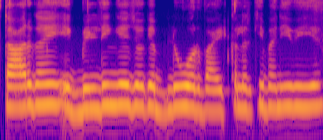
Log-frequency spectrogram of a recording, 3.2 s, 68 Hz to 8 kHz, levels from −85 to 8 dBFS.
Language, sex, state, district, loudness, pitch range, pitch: Hindi, female, Madhya Pradesh, Bhopal, -16 LUFS, 205-220 Hz, 215 Hz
